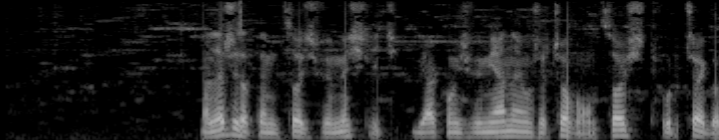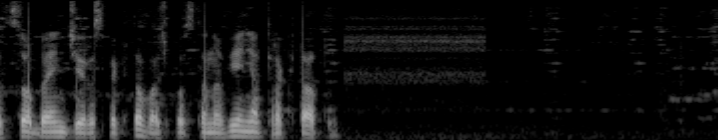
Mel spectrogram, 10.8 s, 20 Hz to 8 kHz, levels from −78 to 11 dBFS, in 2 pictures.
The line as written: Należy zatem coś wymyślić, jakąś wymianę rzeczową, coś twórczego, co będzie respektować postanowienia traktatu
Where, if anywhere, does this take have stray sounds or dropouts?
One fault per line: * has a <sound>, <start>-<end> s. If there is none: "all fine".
all fine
